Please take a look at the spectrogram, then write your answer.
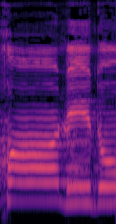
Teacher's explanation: خوا کو موٹا پڑھیں گے، حروف مستعلیہ میں سے ہے۔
